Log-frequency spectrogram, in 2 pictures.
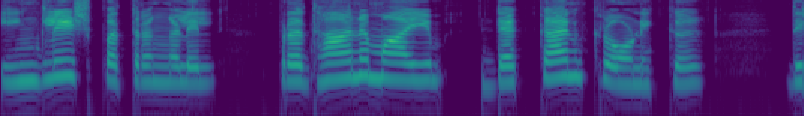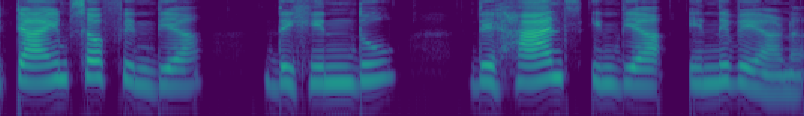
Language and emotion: Malayalam, neutral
